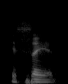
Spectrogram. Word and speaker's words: hesed: The first word I want to talk about is the word hesed or hesed. People pronounce it different words. I'm just going to say hesed. Hesed is a Hebrew word that is often translated in the Old Testament as mercy, kindness, loving kindness, goodness, and favor.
